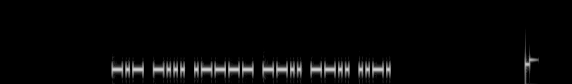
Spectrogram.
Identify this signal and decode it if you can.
Morse code, heard as a keyed tone, about 36 wpm, 700 Hz. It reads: KB1ZZF
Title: USA Call Signs - 6 Characters - 3x Character Spacing - 35wpm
